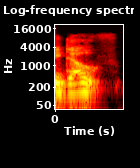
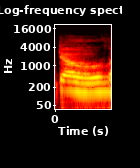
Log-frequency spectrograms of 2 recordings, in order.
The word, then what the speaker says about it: Dov: We have a good friend named Dov, actually, but he pronounced it Dov. You pronounce it Dov.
